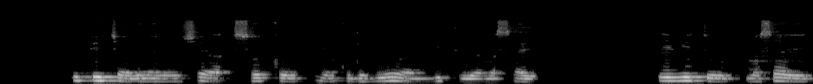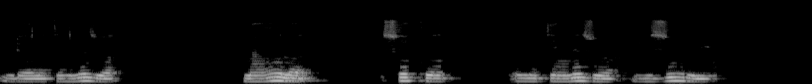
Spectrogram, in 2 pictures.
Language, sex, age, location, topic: Swahili, male, 18-24, Wajir, finance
